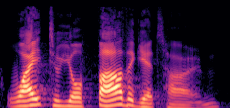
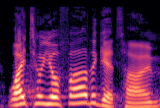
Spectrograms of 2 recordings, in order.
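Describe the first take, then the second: First: It is said in a serious, threatening tone. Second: It is said in a cheerful, promising tone.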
